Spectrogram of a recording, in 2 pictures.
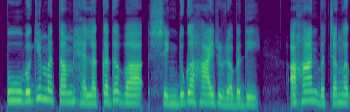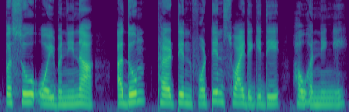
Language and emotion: Manipuri, neutral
